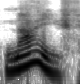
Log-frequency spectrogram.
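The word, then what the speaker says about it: knife: নাইফ, এক্ষেত্রে খেয়াল করবেন এটি কিন্তু একটা সাইলেন্ট ওয়ার্ড, কে এর উচ্চারণ হয় না।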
